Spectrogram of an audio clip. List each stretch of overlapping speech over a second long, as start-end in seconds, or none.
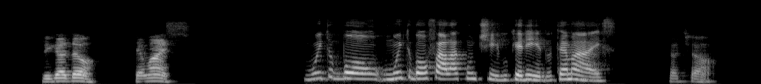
none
